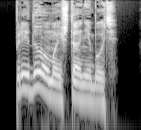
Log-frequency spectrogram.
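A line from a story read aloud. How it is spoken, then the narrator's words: Chuckling. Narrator (Russian): хохотнула Анфиса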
